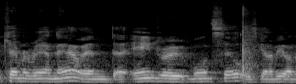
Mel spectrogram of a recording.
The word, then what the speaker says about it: Maunsell: finally met up with Andrew Maunsell. That's the correct pronunciation. Andrew Maunsell.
